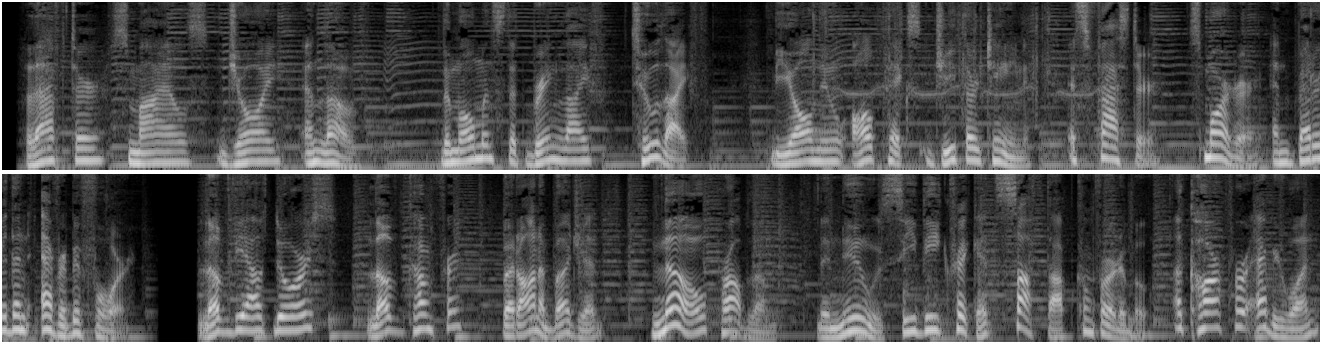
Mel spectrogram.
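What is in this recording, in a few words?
American, TV commercial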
